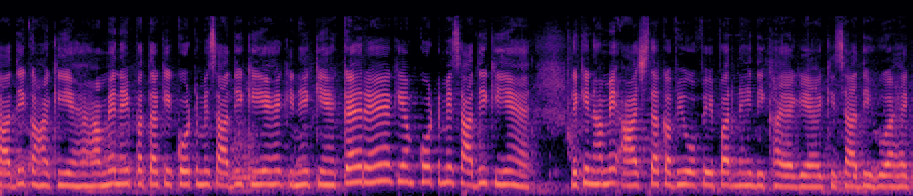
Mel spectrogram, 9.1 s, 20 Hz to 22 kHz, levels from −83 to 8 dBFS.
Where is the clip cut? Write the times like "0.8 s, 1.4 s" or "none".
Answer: 7.4 s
